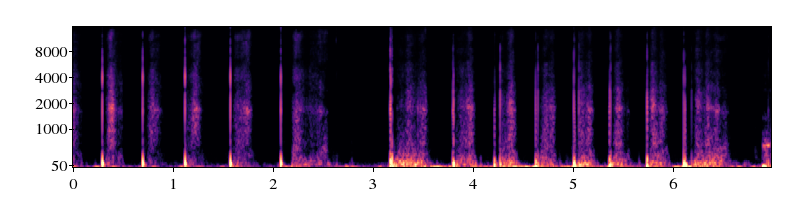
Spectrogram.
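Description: Long white nails scratch the lid and label of a small, light-blue, round plastic Innisfree No-Sebum Mineral Powder jar held in both hands. The result is a run of quick, dry scrapes and sharp clicks with bright edges and a low rumble underneath, each stroke stopping dead with no ring.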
